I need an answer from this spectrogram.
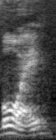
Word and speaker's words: voy: that are being presented when you have a v in Spanish you pronounce that like a b and so it's like yo boy and so voy if you said your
